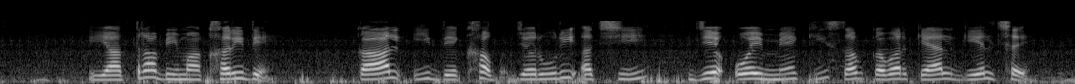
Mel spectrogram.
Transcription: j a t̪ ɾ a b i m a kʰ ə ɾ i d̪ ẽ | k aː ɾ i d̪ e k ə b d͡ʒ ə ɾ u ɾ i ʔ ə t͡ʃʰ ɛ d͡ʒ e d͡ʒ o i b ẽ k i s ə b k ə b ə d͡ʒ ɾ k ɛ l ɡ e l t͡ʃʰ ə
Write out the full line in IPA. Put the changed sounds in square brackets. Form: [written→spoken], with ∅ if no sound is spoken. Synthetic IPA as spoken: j a t̪ ɾ a b i m a kʰ ə ɾ i d̪ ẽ | k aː [ɾ→l] i d̪ e [k→kʰ] ə b d͡ʒ ə ɾ u ɾ i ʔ ə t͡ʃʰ [ɛ→i] d͡ʒ e [d͡ʒ→∅] o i [b→m] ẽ k i s ə b k ə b ə [d͡ʒ→∅] ɾ k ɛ l ɡ e l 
